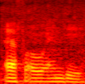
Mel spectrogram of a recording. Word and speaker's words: fond: F-O-N-D. F-O-N-D. Yep. Oh, okay. I know that word. I didn't know it's pronounced fond.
